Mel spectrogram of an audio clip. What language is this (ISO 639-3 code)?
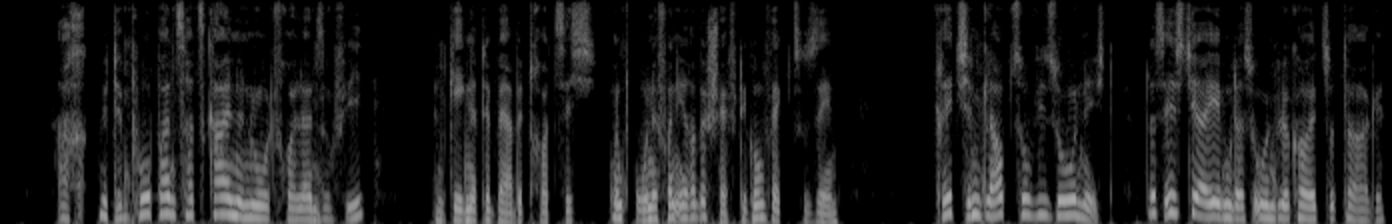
deu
